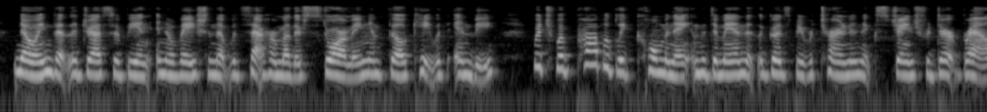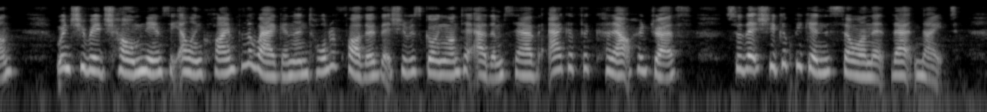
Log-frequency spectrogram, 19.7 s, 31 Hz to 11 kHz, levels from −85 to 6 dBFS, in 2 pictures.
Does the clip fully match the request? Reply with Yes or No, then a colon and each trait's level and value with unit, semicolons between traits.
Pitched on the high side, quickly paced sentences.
Yes: high, 230 Hz; fast, 230 wpm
